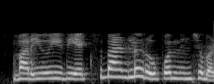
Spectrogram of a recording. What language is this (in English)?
Telugu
